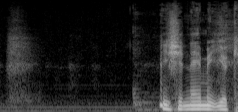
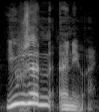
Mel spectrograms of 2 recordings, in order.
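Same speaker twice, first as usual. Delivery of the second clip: indignant; 12 semitones higher, 4 dB louder than usual. Real, not acted. Defensive protest.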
